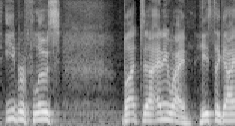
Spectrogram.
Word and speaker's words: Eberflus: I assumed it was Eberflus. It's not. It's Eberflus.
